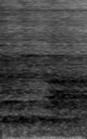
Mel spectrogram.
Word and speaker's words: Hrithika: Hi, I'm Vika. The H is silent.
